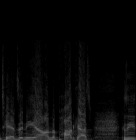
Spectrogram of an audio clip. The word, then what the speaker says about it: Tanzania: Okay, so Sun heard a person say Tanzania. Almost everybody here agrees Tanzania is Tanzania, correct?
